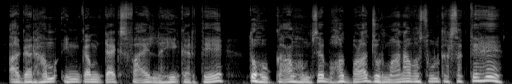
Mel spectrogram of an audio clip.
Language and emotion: Urdu, fearful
